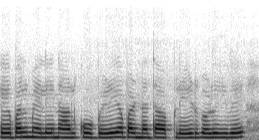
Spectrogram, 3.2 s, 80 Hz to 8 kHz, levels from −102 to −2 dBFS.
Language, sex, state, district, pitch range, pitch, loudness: Kannada, female, Karnataka, Bidar, 235-250 Hz, 245 Hz, -14 LUFS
